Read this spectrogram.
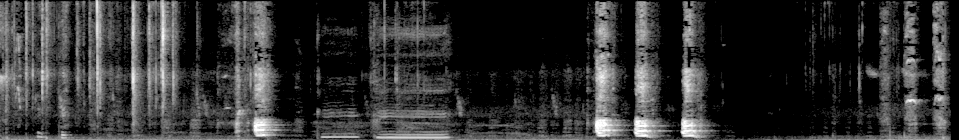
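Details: Indoors with a Golden Retriever puppy and a Shih Tzu puppy from a three-dog household: a sharp yip, two short steady whining tones, then three quick harsh yelps, with faint background hum.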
